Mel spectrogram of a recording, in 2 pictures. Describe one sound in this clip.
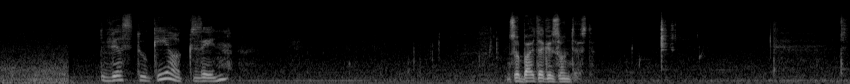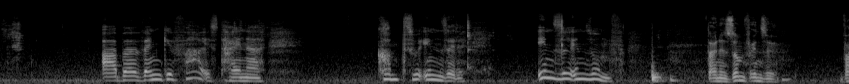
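A woman answers calmly at close range.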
